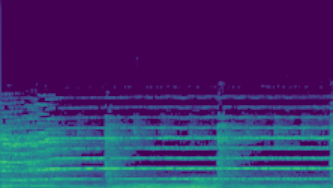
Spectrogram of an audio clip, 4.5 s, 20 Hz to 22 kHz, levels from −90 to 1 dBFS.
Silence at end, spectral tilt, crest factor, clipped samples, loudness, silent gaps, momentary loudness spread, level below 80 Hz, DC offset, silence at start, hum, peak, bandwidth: 0 s; -1 dB/octave; 16 dB; under 0.1%; -26 LUFS; none; 3 LU; -56 dBFS; under 0.1%; 0 s; none; -12 dBFS; 12 kHz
